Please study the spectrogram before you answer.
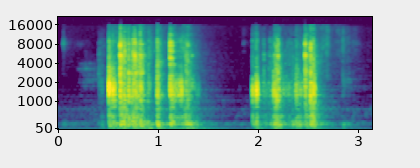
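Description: A hand-held graphite pencil scratches and shades around the lips of a graphite portrait on a large flat sheet of white drawing paper. Two bursts of dry, papery scraping strokes are heard, each made of quick rasping passes with short pauses, then quiet.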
